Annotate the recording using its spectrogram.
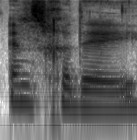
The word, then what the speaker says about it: Enschede: Ik spreek Enschede altijd verkeerd, dus hoe zeg ik dat goed? Enschede? – Enschede.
